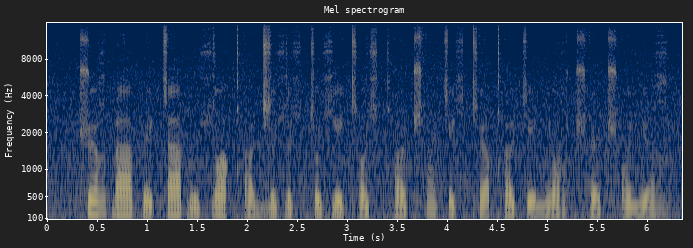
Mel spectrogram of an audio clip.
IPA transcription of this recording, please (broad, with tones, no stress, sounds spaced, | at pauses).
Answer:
ʈ͡ʂ ɵ˦ ʁ ɓ a˧ p ɘ˨ c a˦ ɓ u˨ ç ɔ˦˨ qʰ o˨ d͡ʑ o˦ ç ɔ˨ ç c o˦ ç e˦ cʰ ɔ˧ ç qʰ o˧ ʈ͡ʂʰ a˨ c ɘ˦ ç cʰ œ˨ qʰ u˦˨ c e˨ ɲ ɔ˦ ʁ ʈ͡ʂʰ œ˧ ʈ͡ʂʰ ɔ˧ ɲ ə˦˨ ʁ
